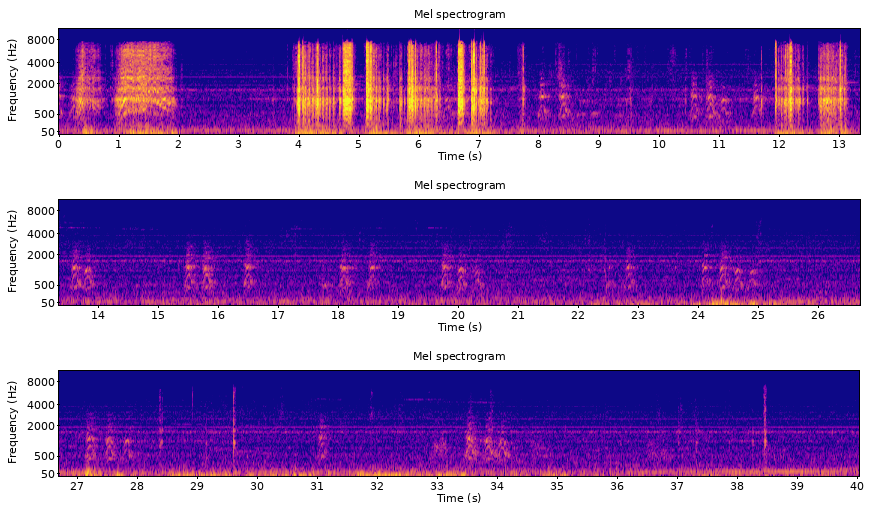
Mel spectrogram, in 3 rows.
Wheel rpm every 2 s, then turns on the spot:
30, 10, 20, 20, 0, 0, 10, 0, 0, 0, 0, 0, 0, 0, 0, 0, 0, 0, 0, 0.
2-8 12-14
